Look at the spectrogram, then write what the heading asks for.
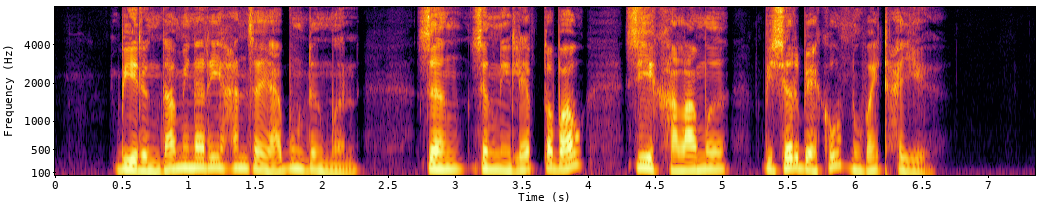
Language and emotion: Bodo, fearful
